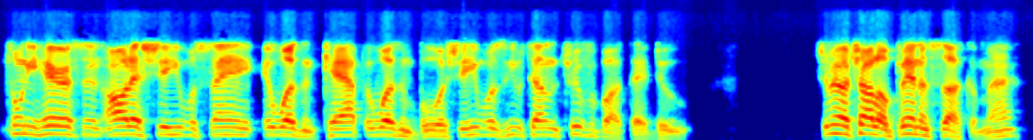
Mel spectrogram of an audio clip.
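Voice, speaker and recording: A man with a worn, hoarse voice delivers a heated, profane rant on a live boxing video. His tone sits a touch high for a man. The sound is dry and thin, like a phone line. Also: animated, brisk, no echo. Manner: heated, profane, combative ranting. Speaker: boxing commentator.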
